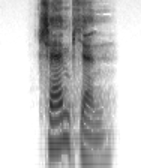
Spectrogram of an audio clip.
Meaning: champion
- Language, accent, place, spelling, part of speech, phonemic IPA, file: German, Germany, Berlin, Champion, noun, /ˈt͡ʃɛmpi̯ən/, De-Champion.ogg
